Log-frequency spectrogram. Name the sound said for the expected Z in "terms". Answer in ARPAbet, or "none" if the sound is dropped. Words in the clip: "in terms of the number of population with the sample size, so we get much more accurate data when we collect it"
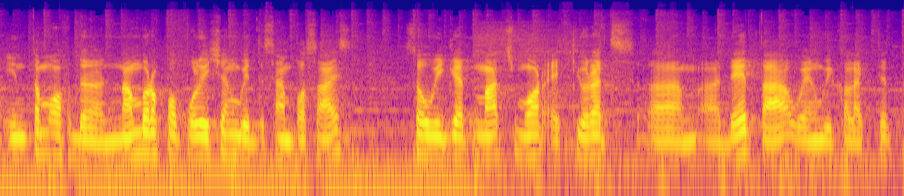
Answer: none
